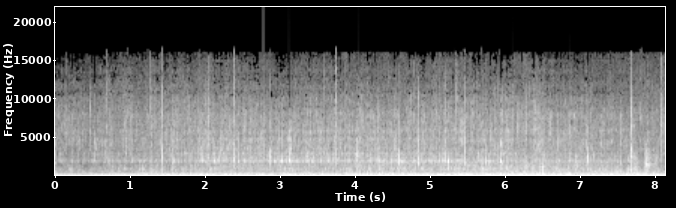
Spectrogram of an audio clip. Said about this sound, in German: Er führt sie zu seiner Berghöhle, in der auf dem offenen Feuer der Teekessel dampft.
